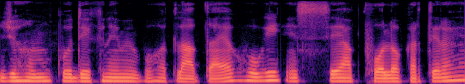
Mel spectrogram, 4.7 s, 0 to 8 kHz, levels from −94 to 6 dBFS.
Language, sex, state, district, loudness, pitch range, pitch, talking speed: Hindi, male, Chhattisgarh, Balrampur, -22 LUFS, 115-130 Hz, 120 Hz, 155 wpm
